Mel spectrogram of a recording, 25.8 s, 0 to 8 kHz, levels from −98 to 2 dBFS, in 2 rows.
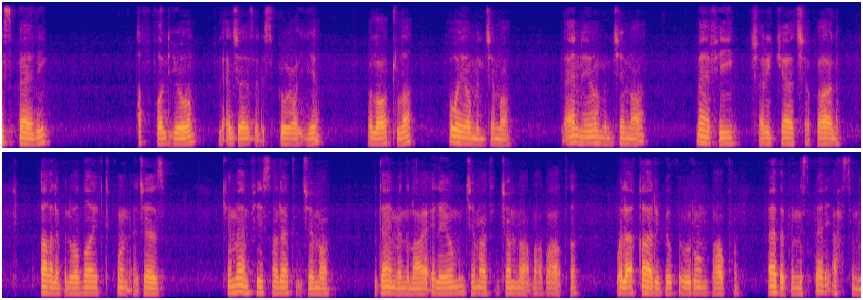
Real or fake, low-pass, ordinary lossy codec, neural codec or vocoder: fake; 7.2 kHz; MP3, 48 kbps; vocoder, 44.1 kHz, 128 mel bands, Pupu-Vocoder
